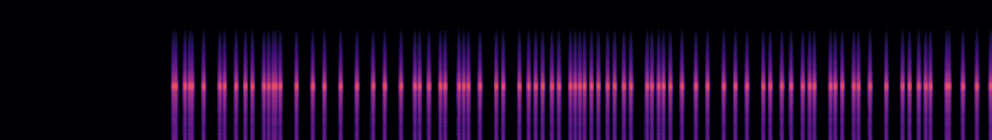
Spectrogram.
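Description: Rapid, uneven clicks of a phone keyboard typing sound effect as a text message is typed out letter by letter, starting about two seconds in after a silence.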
